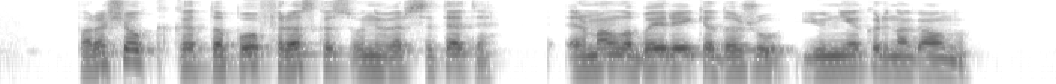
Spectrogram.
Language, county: Lithuanian, Vilnius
